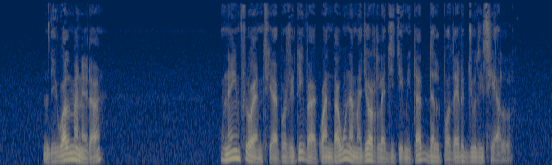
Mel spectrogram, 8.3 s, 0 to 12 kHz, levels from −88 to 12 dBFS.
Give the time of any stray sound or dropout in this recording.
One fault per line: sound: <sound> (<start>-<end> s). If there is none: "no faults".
no faults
